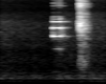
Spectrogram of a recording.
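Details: ECG monitor beeping in time with the heartbeat of an anesthetized, intubated animal during surgical anesthesia monitoring, with QRS/PQRST waveform displayed; heart rate noted as looking a little low, then judged fine.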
